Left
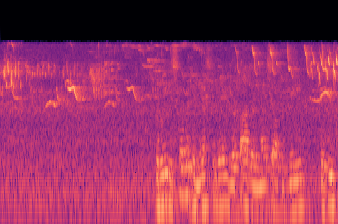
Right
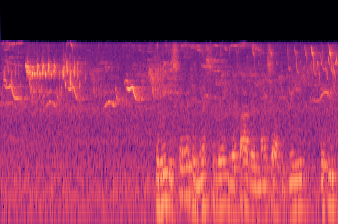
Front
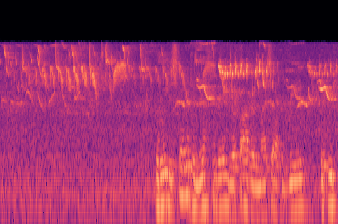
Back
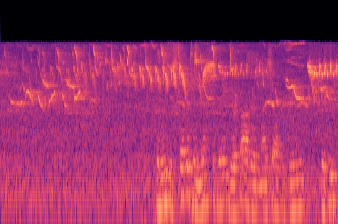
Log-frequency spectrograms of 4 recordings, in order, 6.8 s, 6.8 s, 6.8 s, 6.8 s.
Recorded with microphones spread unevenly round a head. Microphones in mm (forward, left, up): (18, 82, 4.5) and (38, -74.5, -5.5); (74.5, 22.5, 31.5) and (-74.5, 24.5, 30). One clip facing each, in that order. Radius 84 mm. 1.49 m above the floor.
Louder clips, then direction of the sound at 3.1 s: Even, front 6 dB; 5° right.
